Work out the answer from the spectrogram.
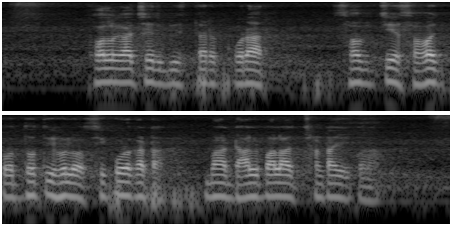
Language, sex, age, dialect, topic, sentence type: Bengali, male, 36-40, Western, agriculture, statement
